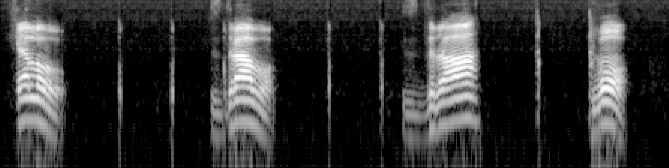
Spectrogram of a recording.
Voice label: Serbo Croatian Hello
